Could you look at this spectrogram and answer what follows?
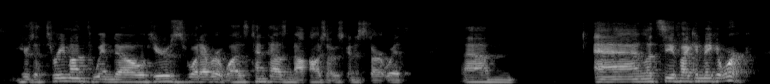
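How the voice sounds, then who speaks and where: An American accent marks this man's speech, delivered at a moderate pace with fairly even intonation. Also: quiet background. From New York City. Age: 30s. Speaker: spice company co-founder; guest. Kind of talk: panel talk. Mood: relaxed, conversational. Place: home room. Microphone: video call.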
